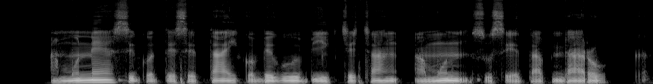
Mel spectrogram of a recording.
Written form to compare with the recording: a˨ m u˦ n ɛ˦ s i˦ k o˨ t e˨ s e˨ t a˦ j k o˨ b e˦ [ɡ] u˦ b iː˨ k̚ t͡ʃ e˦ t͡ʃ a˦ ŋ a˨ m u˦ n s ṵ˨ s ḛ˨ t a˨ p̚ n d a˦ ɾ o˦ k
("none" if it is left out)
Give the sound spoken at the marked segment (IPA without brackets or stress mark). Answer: ɡ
